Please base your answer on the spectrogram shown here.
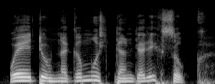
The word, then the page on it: we'tung: Mi'gmaq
